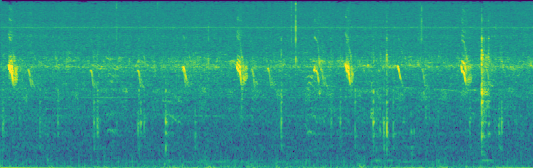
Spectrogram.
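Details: Greenfinches, a family feeding together at a place of work, give sharp, high chirps every second or so, with softer twitters between them, over a quiet background hum.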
